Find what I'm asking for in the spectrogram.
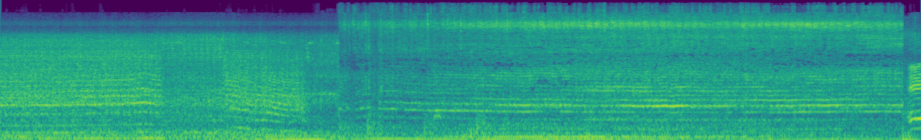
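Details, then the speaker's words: Manual transmission engaging reverse, car backing up: gear whine climbing in pitch then steady; normal noise from the straight-cut reverse gear, nothing wrong. "totalmente normal esto sucede en muchos vehículos porque el engrane de reversa es un engrane recto que característicamente es más ruidoso"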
